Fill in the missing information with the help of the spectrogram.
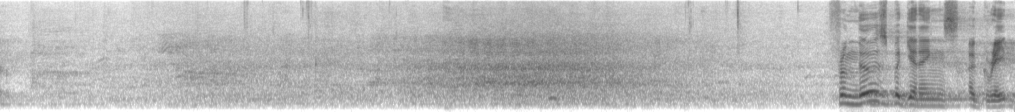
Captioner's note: laugh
